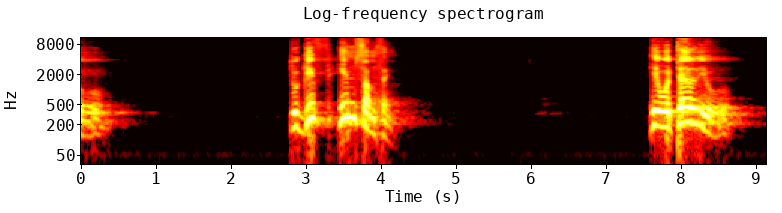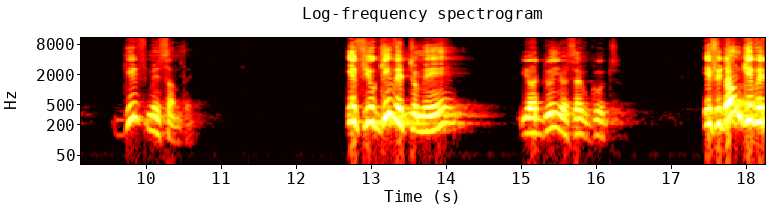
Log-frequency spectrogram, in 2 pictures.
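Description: A middle-aged man preaches forcefully through a microphone, pausing between phrases.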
